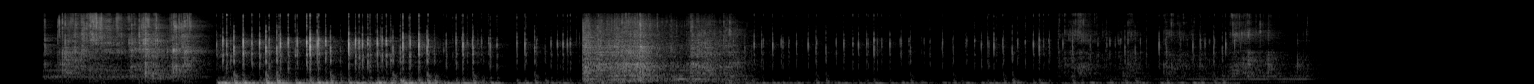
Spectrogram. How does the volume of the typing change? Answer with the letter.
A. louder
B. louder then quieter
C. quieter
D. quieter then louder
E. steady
C.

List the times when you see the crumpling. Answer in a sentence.
The crumpling can be heard from 0.4 to 1.9 s, from 5.8 to 7.5 s and from 10.6 to 13.1 s.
